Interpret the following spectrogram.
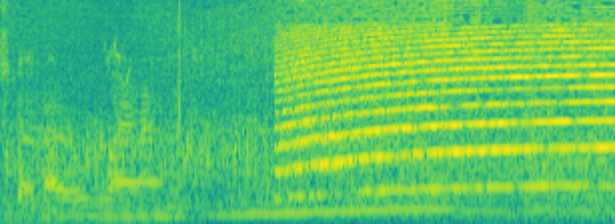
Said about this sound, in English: I love having a siren on a car.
